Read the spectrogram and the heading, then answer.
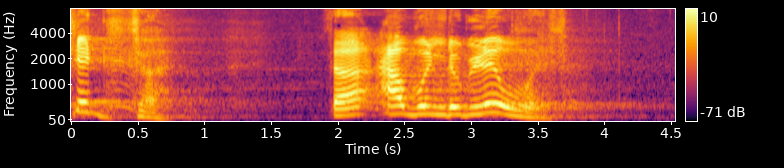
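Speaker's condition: Cerebral palsy; still talks funny, still walks with limp

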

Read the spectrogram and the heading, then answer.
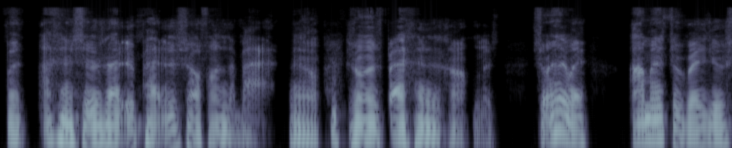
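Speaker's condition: Throat cancer; voice affected by cancer

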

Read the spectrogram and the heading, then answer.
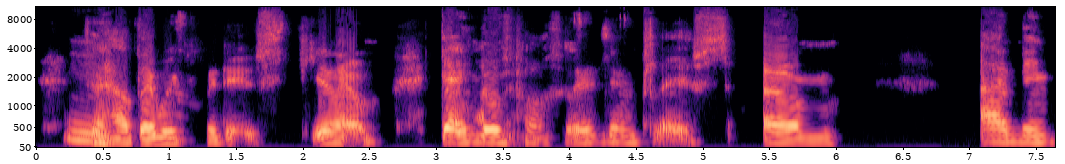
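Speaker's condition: Cerebral palsy

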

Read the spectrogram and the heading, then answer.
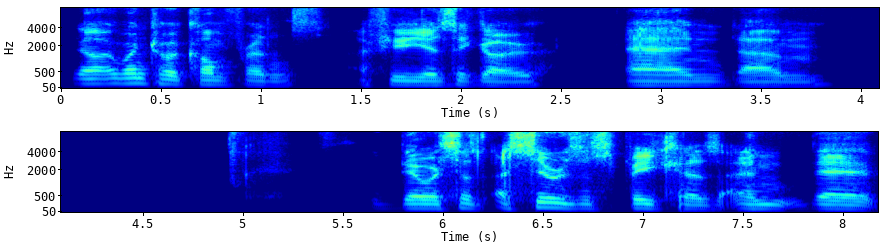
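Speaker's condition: Cleft lip and palate; speech impediment

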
